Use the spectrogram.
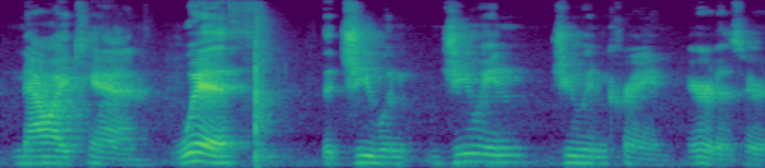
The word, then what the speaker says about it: Zhiyun: That's how you actually pronounce the company, Zhiyun Tech.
